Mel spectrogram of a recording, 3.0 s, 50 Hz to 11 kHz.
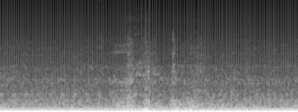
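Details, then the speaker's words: VVTi 1JZ-GTE with shift-kitted high-stall A341 automatic, about 235 rwkw, in an IS200 with standard 7.5-inch open diff and 4-bolt driveshafts: heavy steady rear driveline drone under acceleration, like dry CV joints; owner suspects driveshaft or diff, unconfirmed. "it my mechanical sympathy radar is going off the chart"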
